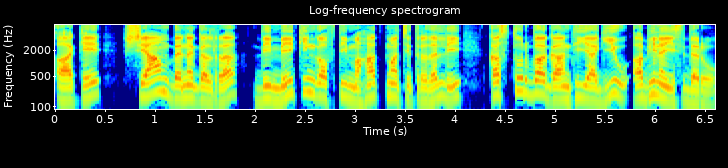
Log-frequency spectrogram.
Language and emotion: Kannada, neutral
